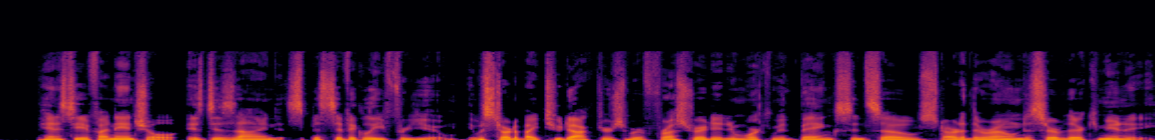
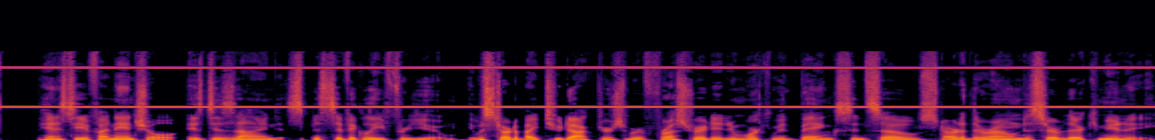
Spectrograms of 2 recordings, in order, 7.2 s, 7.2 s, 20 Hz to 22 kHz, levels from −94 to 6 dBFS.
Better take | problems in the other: first | high-pitched whine; loud; throughout; 5.5 kHz, 7 dB below the speech

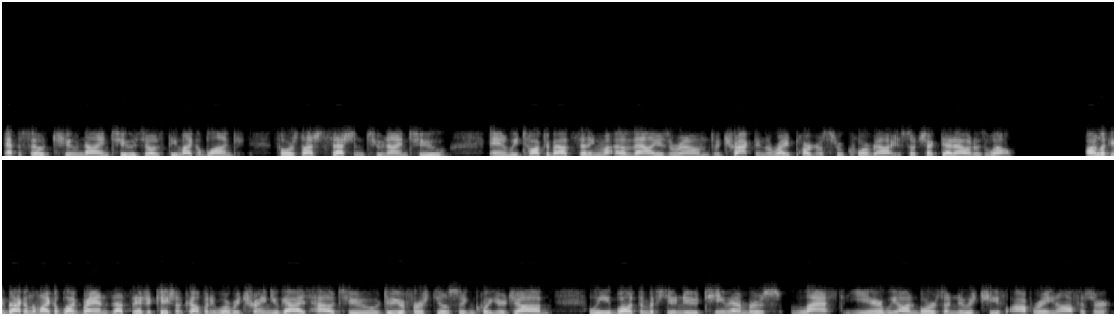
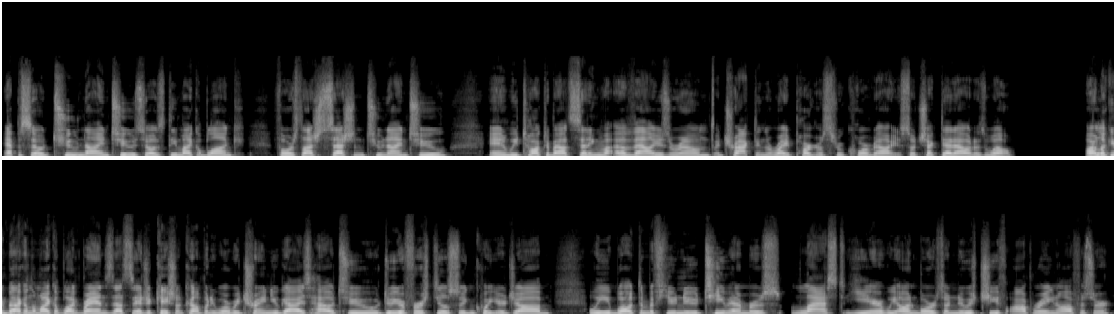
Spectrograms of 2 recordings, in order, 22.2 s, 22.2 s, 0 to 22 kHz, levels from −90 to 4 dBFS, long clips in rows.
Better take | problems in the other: second | phone-call audio; nothing above 3.5 kHz

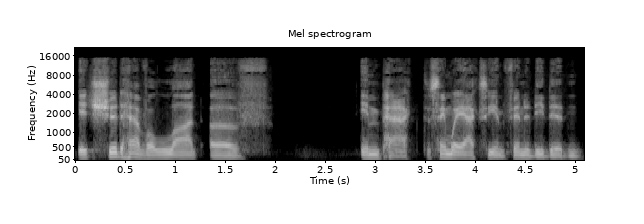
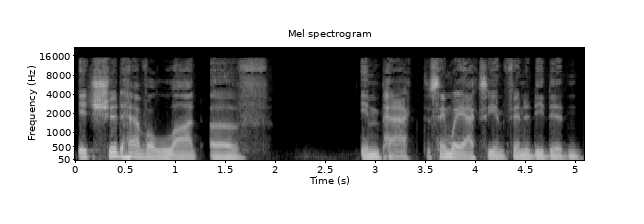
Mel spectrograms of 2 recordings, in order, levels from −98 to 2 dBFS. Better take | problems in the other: second | thin; somewhat; fading below 300 Hz

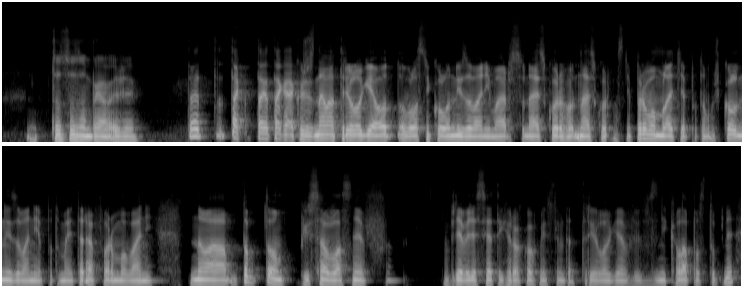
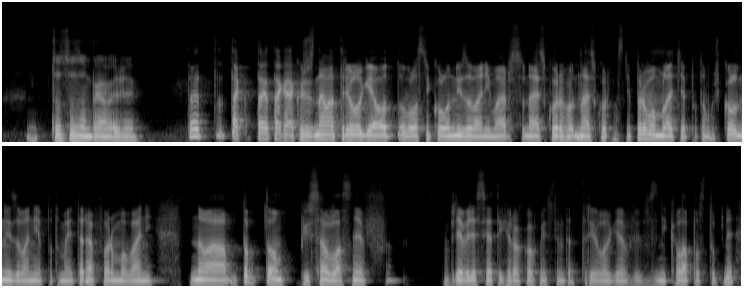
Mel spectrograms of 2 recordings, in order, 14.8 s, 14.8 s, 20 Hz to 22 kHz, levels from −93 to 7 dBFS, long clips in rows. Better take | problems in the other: neither | muffled; slightly; fading above 2.5 kHz; the same in both

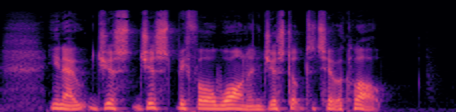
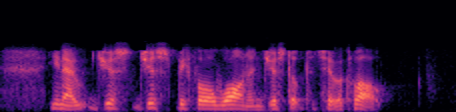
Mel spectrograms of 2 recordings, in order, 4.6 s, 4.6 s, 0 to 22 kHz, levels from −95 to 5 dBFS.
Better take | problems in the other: first | phone-call audio; poor line; nothing above 3.5 kHz

